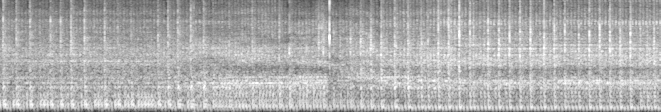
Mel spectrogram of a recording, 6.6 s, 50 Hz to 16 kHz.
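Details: Yamaha AT-1 converted to CT-1 two-stroke, first start after rebuild with wiring mostly done, oil pump primed, carburetor problems fixed, choke on, pre-mix plus oil pump: crisp steady crackle, even firing, clean pickup, no misses or knocks; normal running.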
